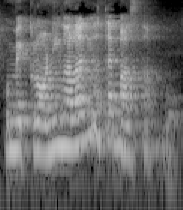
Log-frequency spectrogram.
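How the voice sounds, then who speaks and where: A woman's voice: a little high, fast talker, a bit bright, dull audio. Chatty woman vlogging while cooking. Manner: chatty, mixes English phrases into Hindi. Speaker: lifestyle vlogger. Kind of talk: casual chat to camera. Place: home kitchen while cooking.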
